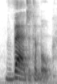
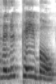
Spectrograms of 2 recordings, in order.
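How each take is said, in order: First: The ending is said lightly and without stress. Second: The ending is stressed like the word table. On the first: The speaker calls it right. "ele é usado na maneira mais sutil" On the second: The speaker calls it wrong. "Não é vegetable"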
